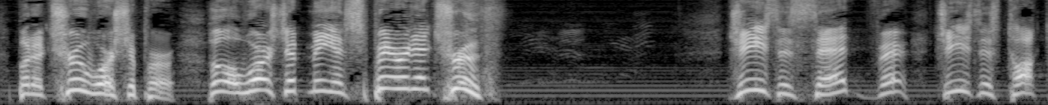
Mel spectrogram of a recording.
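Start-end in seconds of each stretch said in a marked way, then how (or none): 0.1-3.4 loud, raised preacher's proclamation; emphatic preaching. Real, not acted. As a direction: build to a ringing declaration. Preacher declaring God's call to worship.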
